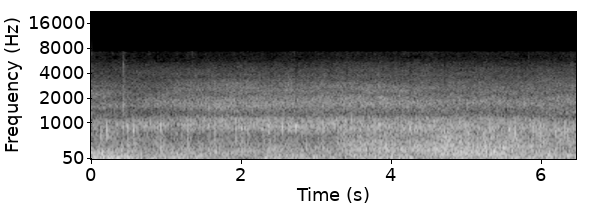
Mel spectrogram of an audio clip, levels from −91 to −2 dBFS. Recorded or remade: recorded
